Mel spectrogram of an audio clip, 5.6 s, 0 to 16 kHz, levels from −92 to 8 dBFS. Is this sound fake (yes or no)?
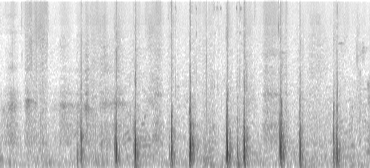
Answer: no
